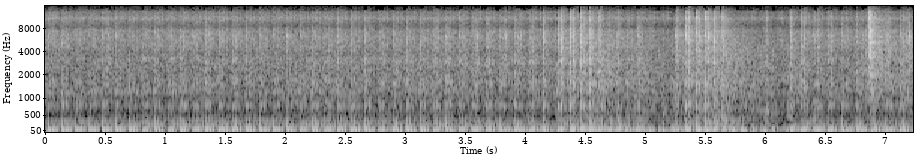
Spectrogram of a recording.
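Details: John Deere Gator XUV 590M after replacing a grinding, non-engaging starter: engine catches and settles into a steady, even low chug of about three beats a second, with some clatter nearby; running normally.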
